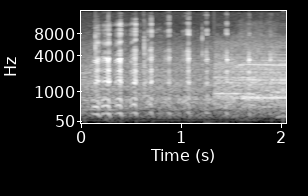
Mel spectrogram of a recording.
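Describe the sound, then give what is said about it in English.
A baseball ballpark crowd claps during a game on NFL draft night, a flurry of sharp overlapping claps at first that thins out into a steady wash of crowd noise and murmuring voices. “It's a lot of clapping going on at the ballpark.”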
